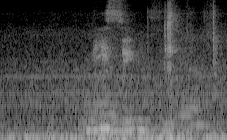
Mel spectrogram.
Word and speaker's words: Nissi: Now, we have the nun and the kirik. That's where we get the ni from. Right? Okay. But we also have this samek with this dagesh in. So what we need to do is take that single letter and we're going to turn it into two of them.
